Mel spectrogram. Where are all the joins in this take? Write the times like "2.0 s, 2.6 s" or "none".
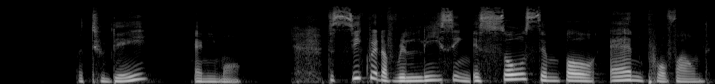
1.9 s, 4.7 s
